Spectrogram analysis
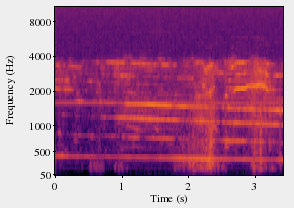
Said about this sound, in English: And that's the fire department whistle, just in case you hear that.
